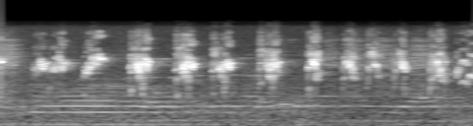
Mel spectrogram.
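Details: White-rumped shama in full song, used as a lure to provoke other shamas: rapid series of harsh, buzzy chirps repeated about twice a second, with a faint steady hum underneath.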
